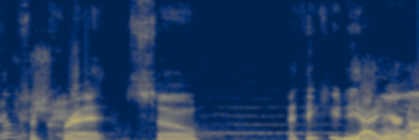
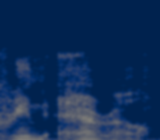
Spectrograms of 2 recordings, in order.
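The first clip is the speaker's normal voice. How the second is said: whispered under breath, much quieter; 3 semitones higher, 15 dB quieter than usual. A player describing aiming a bow, whispering under breath. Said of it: "I'm like whispering under my breath".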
